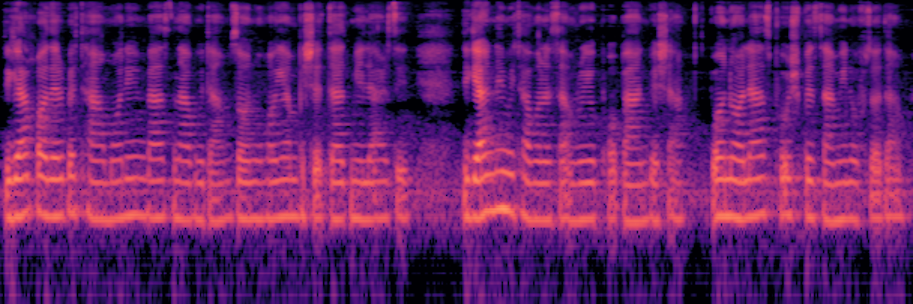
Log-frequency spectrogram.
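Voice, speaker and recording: A woman reading a first-person horror audiobook in a steady, measured way. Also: lowish voice, vocal fry, a little hiss or hum. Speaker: audiobook reader.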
